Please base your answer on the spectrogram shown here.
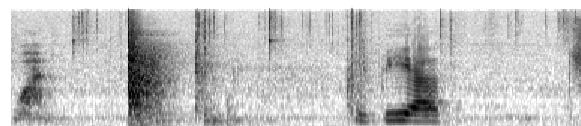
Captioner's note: gavel bangs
